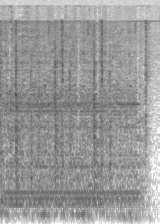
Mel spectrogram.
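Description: A sewing machine runs close by while hemming fabric with a back stitch, a fast, even mechanical whir with a slight rhythmic clatter that slows and fades out at the end.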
